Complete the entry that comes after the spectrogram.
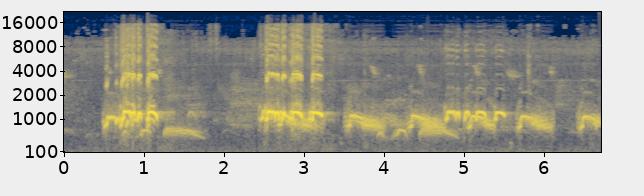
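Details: Zebra dove song with two loud bursts of fast, trilled coo notes, each followed by drawn-out, downward-sliding softer coos. The phrases run almost continuously after the opening pause.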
